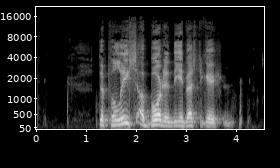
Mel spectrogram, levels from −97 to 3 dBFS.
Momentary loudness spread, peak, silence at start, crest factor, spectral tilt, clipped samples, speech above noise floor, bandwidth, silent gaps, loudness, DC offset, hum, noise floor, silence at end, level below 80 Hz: 13 LU; -2 dBFS; 1.3 s; 18 dB; -6 dB/octave; under 0.1%; 52 dB; 12.5 kHz; none; -20 LUFS; under 0.1%; none; -71 dBFS; 0.5 s; -56 dBFS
